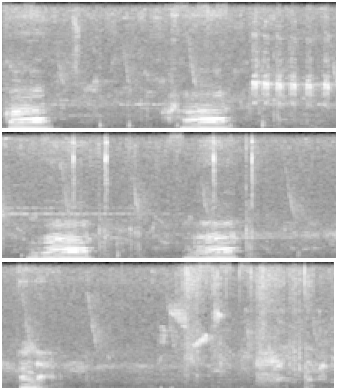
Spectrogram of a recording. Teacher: क वर्ग का उच्चारण स्थान कंठ। कंठ में जो है क, ख, ग, घ, अंगा।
